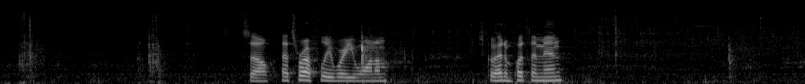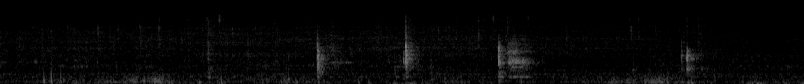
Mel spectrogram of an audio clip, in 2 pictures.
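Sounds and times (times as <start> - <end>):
chicken sizzling in a wok: 1.7 - 16.0
knife scraping cutting board: 13.0 - 13.4.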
